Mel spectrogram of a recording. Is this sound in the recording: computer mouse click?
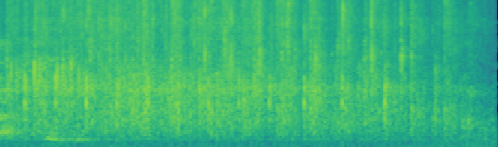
no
